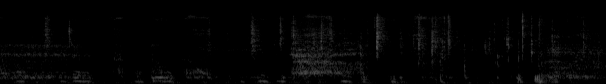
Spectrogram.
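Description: Near silence: quiet room tone with faint scattered clicks and a soft hiss about three seconds in.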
